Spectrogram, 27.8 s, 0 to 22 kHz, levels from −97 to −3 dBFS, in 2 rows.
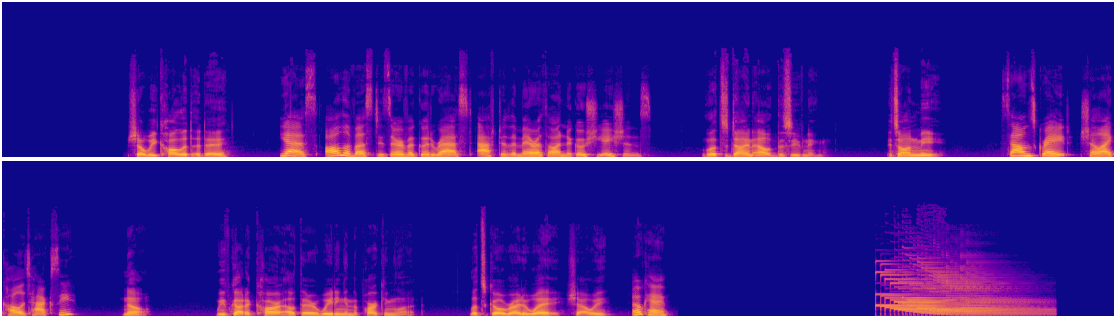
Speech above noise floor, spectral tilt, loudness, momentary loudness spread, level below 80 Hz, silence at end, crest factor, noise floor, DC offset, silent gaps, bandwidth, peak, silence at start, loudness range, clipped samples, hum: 56 dB; -6 dB/octave; -23 LUFS; 13 LU; -76 dBFS; 0.8 s; 18 dB; -78 dBFS; under 0.1%; 22.34-24.79 s; 13 kHz; -8 dBFS; 1.6 s; 7 LU; under 0.1%; none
